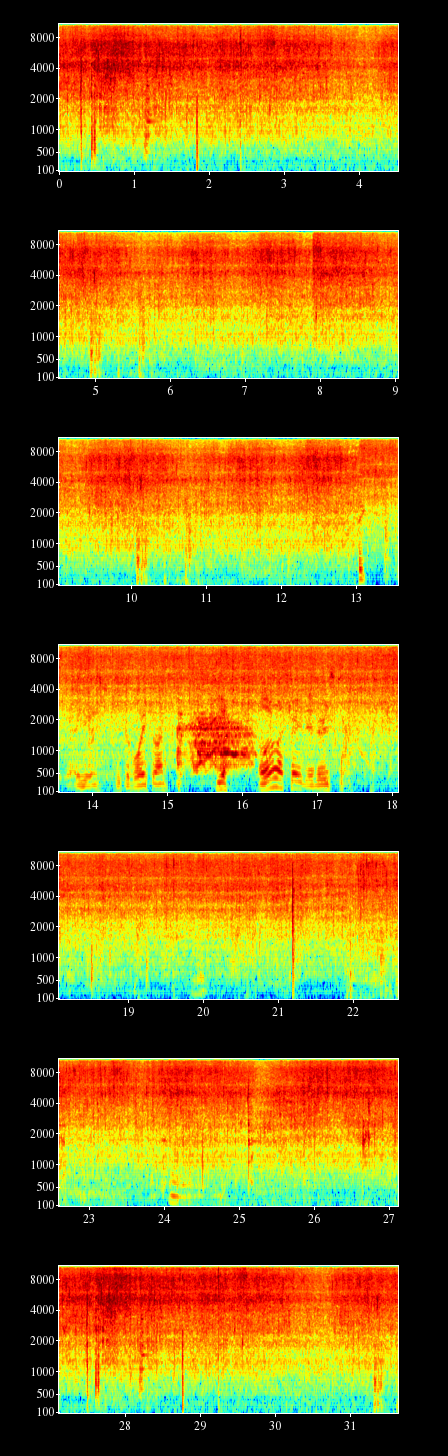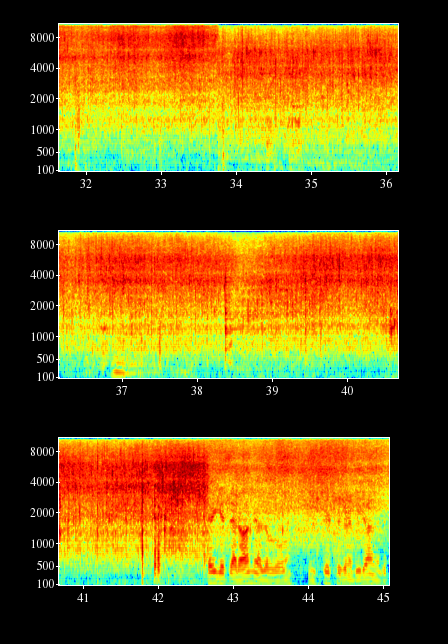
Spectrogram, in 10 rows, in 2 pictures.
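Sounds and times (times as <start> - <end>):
fish sizzling in oil: 0.0 - 45.0
oil popping: 8.7 - 32.3.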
